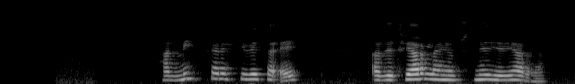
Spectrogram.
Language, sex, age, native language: Icelandic, female, 60-69, Icelandic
